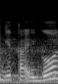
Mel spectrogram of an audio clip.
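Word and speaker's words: 擬態語: Ini kanjinya gitaigo dan ini adalah cara bacanya gitaigo ya.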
